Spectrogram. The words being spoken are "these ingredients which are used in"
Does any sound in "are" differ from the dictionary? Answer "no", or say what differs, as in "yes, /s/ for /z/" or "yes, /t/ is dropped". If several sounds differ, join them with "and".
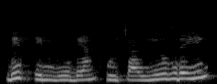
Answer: yes, /l/ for /ɹ/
